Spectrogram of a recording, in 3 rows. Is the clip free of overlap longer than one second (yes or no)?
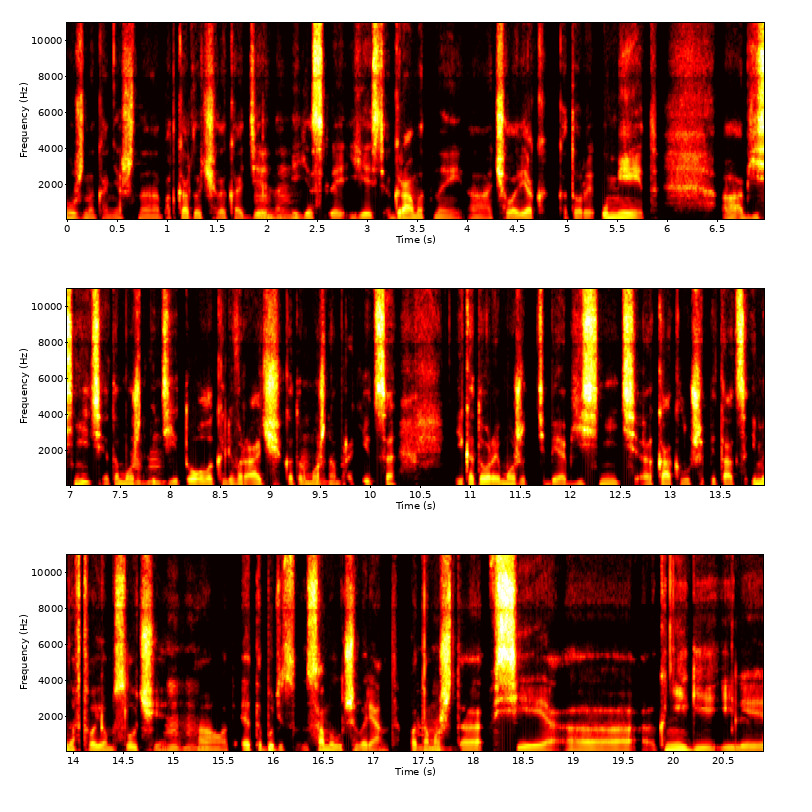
yes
